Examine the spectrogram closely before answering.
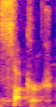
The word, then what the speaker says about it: soccer: وفي استثناءات، احيانا الاثنين سي بيتنطقوا كي في كلمه زي soccer، يعني الكره القدم في الامريكان انجلش.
